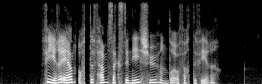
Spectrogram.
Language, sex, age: Norwegian, female, 23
